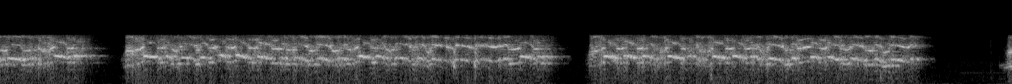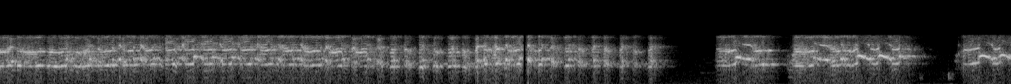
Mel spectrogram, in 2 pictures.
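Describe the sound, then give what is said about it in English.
A goose call is blown in a run of loud honking bursts, several sustained stretches of rapid nasal clucks and honks separated by brief pauses, with no talking. “Well, let's let's give us a demo of that frickin' call if you don't mind.”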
